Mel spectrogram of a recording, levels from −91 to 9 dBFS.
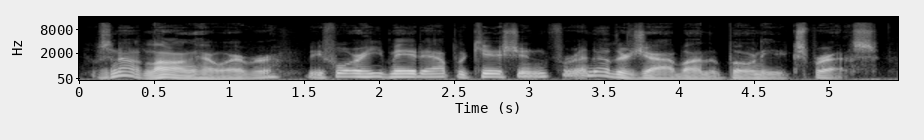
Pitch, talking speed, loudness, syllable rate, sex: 110 Hz, 175 wpm, -19 LUFS, 5.4 syllables/s, male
